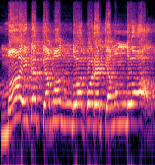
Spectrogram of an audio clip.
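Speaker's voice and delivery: bewildered, pleading outcry, high pitched.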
